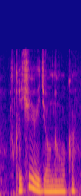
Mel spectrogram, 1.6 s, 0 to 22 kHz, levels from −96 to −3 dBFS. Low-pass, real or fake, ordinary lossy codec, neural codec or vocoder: none; fake; none; codec, 16 kHz, 16 kbps, FunCodec, trained on Chinese and English, 50 frames a second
